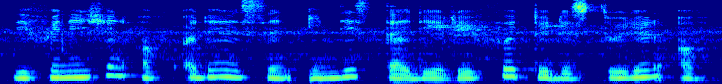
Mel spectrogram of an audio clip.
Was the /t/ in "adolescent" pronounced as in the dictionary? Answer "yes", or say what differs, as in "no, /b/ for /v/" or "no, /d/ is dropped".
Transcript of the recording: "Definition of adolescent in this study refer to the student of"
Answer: no, /t/ is dropped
